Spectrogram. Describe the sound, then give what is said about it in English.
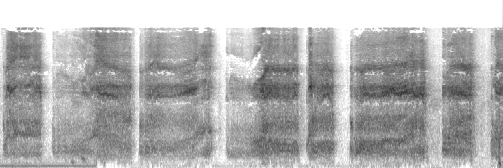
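Pig squealing sound effect: shrill, high, loud squeals that come in many separate bursts of varying length, divided by short gaps of silence. “What am I going to do with this pig sound that I got?”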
